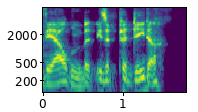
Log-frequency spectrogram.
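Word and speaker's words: Perdida: I want to just talk about, and apologies if I mispronounce the name of the album, but is it Perdita? Perdita, yes.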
